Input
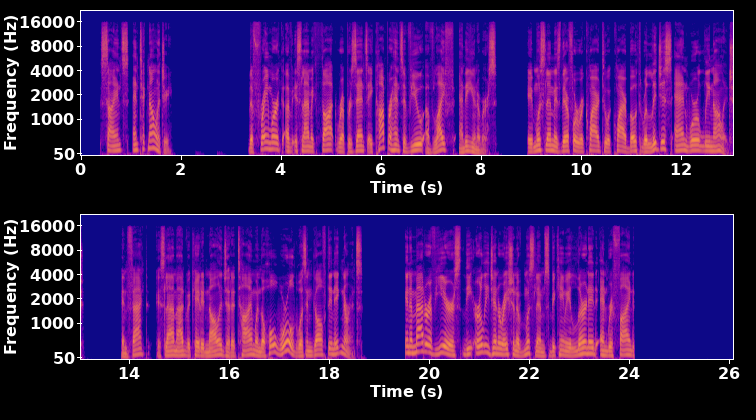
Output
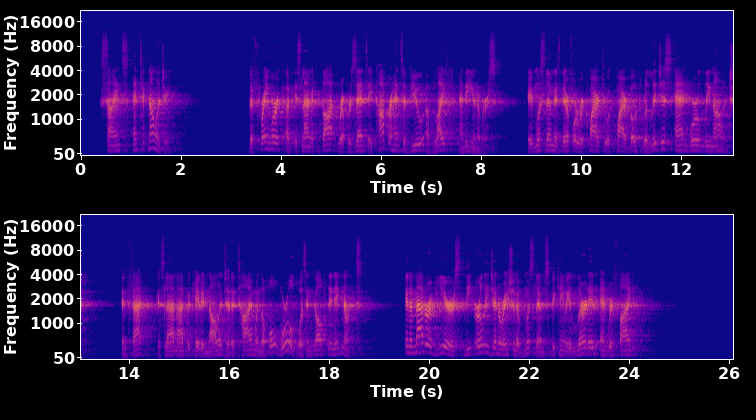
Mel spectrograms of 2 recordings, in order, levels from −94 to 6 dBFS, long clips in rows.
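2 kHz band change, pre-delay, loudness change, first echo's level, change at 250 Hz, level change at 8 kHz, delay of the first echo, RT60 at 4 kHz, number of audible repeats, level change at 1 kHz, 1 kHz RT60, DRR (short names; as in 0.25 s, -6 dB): 0.0 dB, 3 ms, -11.0 dB, -19.5 dB, -31.5 dB, under -30 dB, 0.139 s, 0.85 s, 1, -15.5 dB, 1.2 s, 8.5 dB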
